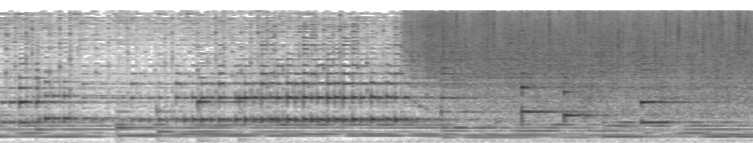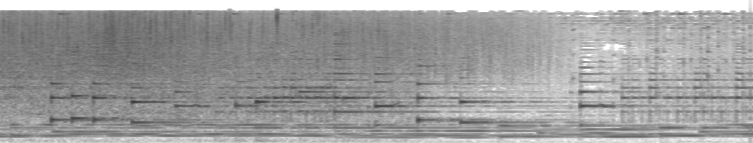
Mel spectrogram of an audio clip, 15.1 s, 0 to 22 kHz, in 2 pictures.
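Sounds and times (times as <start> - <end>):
plucked-string music: 0.0 - 15.0
hot oil sizzling on fish: 4.0 - 13.3.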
